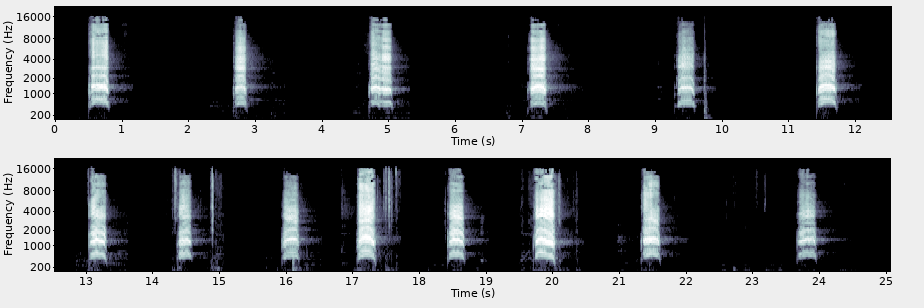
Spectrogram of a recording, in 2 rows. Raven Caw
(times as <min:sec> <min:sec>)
0:00.5 0:01.1, 0:02.7 0:03.1, 0:04.7 0:05.3, 0:07.1 0:07.8, 0:09.3 0:09.9, 0:11.4 0:12.1, 0:13.0 0:13.6, 0:14.4 0:14.8, 0:15.9 0:17.6, 0:18.4 0:19.0, 0:19.7 0:20.3, 0:21.3 0:21.8, 0:23.6 0:24.3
